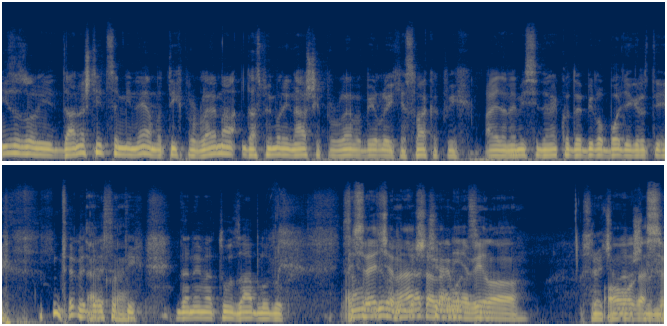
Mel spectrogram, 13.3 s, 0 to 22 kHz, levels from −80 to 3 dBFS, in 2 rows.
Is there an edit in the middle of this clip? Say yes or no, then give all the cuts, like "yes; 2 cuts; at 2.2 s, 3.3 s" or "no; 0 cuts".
no; 0 cuts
